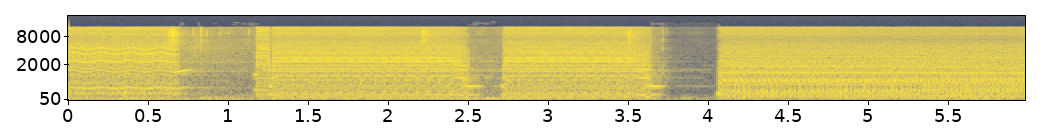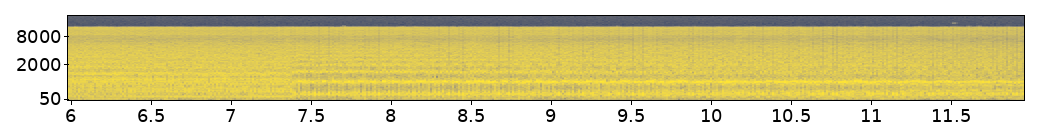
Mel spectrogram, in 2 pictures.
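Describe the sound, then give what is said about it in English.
Loud, buzzy noise from a purely analog synthesizer: harsh harmonic tones that cut off abruptly a few times early on, then a dense, continuous droning texture whose pitch shifts partway through. No one speaks. “So this is purely with analog. You can't do this with digital.”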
